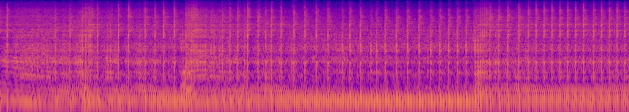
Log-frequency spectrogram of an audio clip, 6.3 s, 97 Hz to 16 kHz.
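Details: 2003 Kawasaki KX60 two-stroke on 40:1 premix, just revived, choke off; crackling, uneven revs sagging and stumbling as it nearly dies. It bogs and stalls off choke.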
